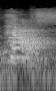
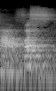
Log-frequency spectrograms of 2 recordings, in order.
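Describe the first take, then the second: First: The name is said as one short syllable. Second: The name has an extra vowel, two syllables. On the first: The speaker calls it right. "tapi sama sekali hafs" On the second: The speaker calls it wrong. "bukan hafaz"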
